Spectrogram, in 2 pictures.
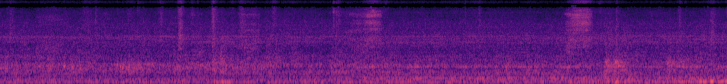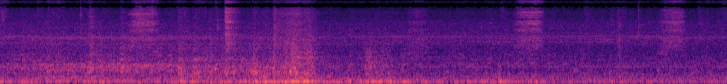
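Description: Interior of an MTR Kwun Tong Line C-train running: a steady low rumble of wheels and motors on the track, with scattered clicks. It grows louder about halfway through and then eases off again.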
